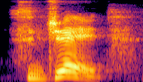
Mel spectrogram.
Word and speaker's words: straight: Straight 直的直线的 Go straight on 直着走。 STR 在这里要发 str AIGH 就发 A，也就是 GH 不发音。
